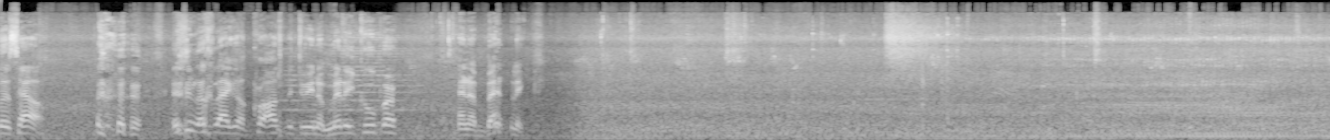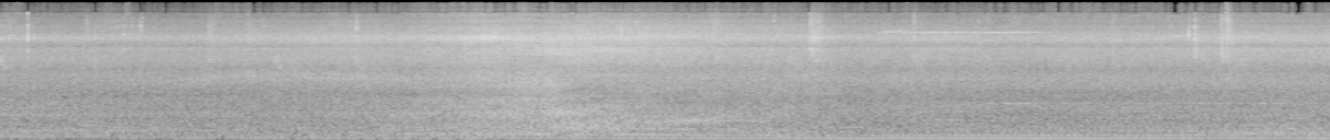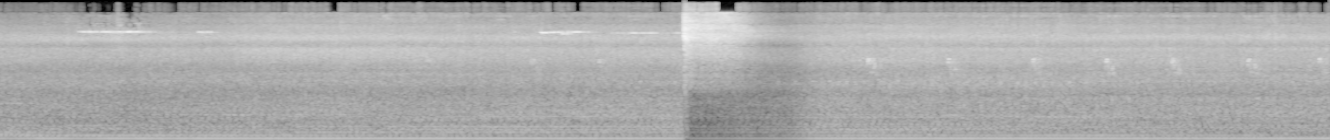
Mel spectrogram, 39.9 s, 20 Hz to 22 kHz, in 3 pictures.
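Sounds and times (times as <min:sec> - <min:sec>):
diesel truck engine idling: 0:06.5 - 0:39.9
air brake hiss: 0:08.8 - 0:09.5, 0:33.4 - 0:34.3.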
